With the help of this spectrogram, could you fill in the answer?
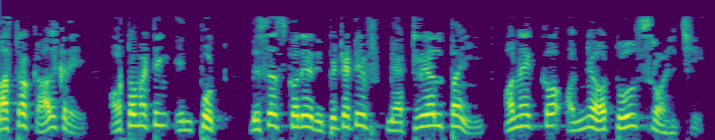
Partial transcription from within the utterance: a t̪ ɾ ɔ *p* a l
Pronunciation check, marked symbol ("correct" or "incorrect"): incorrect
